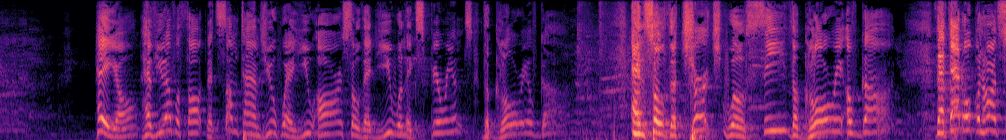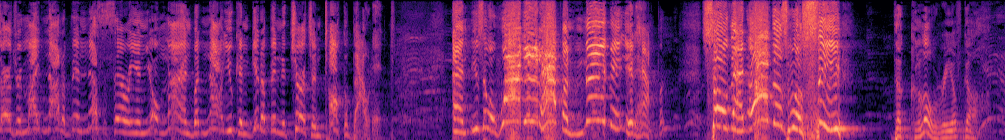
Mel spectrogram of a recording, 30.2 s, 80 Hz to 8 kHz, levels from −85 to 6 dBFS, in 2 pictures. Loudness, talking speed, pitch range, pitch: -13 LUFS, 155 wpm, 200-295 Hz, 240 Hz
